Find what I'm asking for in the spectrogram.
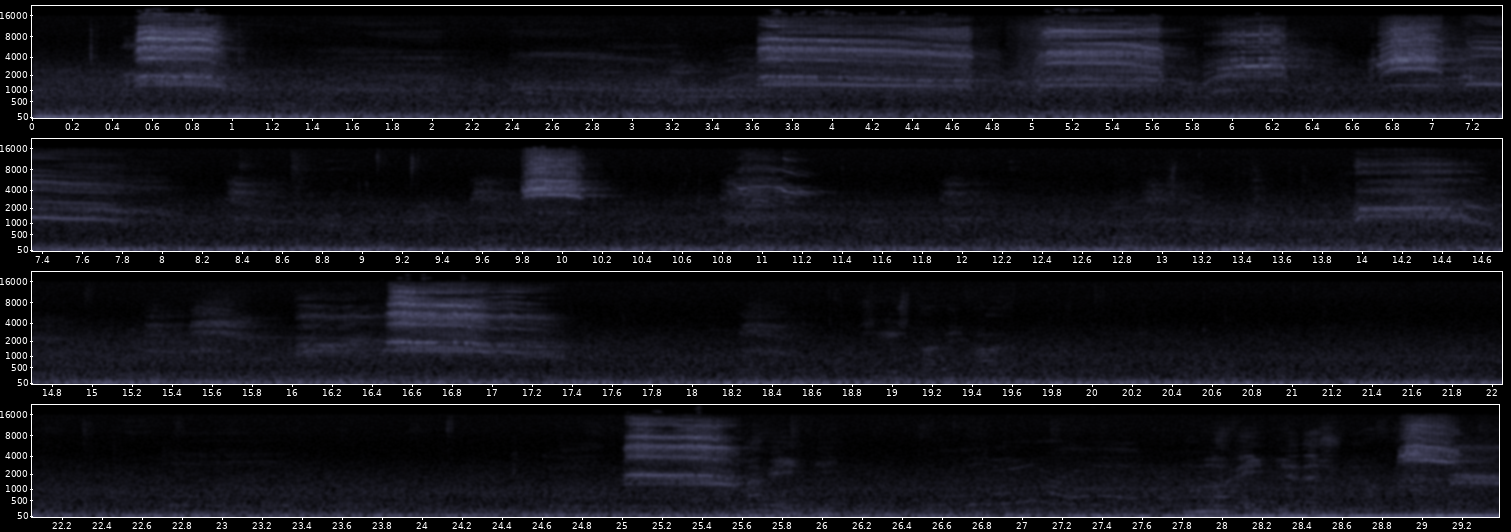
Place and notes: Schiffsteg, warten auf Überfahrt, Luino - Cannobio
Schiff, Luino-Cannobio, Winteratmosphäre, Möven, Motorengeräusche, Wartende, Passagiere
